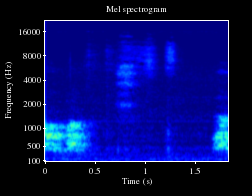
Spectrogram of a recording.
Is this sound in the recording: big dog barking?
yes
